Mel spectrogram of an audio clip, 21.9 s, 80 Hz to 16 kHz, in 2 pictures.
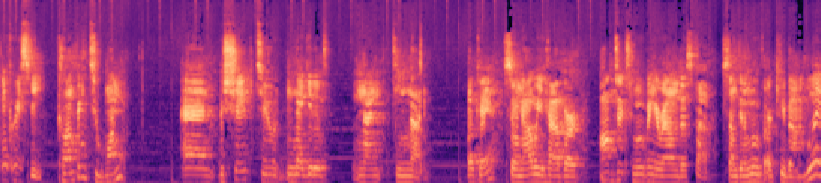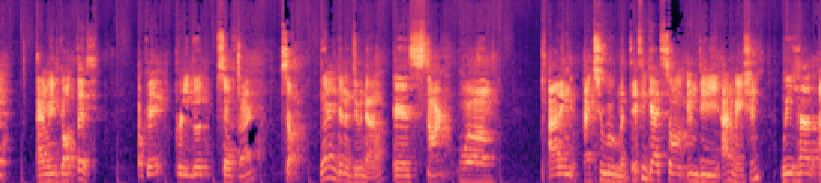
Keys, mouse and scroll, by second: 0.7-1.8 drag, 1.8-3.3 scroll down 2, 3.3-5.0 drag, 5.0-5.5 scroll up 2, 7.1-8.0 drag, 8.0 g, 15.9 middle click, 18.1-21.8 middle drag.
